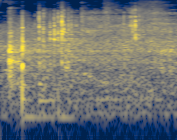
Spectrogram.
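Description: Plastic soda bottle pushed into a reverse vending machine's intake, knocking and clattering against the chute in a few sharp knocks, mostly in the first second. A low steady hum runs underneath.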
